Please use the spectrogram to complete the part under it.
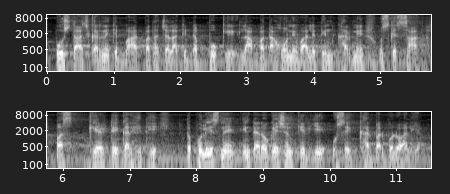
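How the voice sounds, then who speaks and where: A man narrates a horror story in a dramatic, scripted style. His low voice carries a long reverb and sits over prominent music.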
